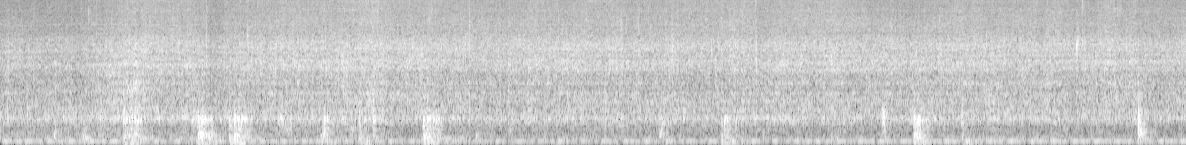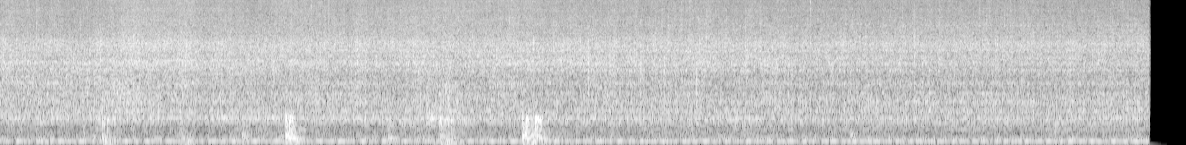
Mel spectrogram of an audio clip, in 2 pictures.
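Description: Spices frying in hot oil in a pan for a chickpea and ridge gourd curry, giving a loud, continuous sizzle with occasional light utensil taps and stirring, no voices.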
